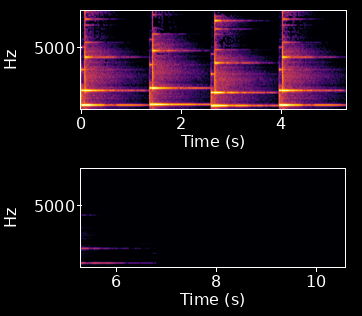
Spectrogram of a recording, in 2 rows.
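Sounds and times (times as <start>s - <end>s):
music box melody: 0.0s - 5.1s.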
